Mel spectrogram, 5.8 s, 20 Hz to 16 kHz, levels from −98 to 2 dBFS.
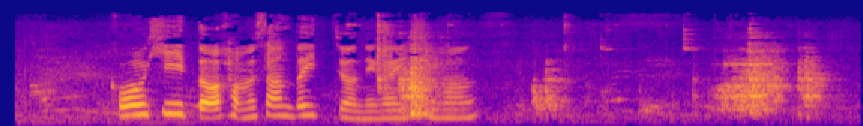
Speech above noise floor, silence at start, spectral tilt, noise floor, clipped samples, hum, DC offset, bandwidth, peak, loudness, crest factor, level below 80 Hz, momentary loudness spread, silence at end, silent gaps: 28 dB; 0.2 s; -3.5 dB/octave; -49 dBFS; under 0.1%; none; under 0.1%; 11.5 kHz; -2 dBFS; -22 LUFS; 22 dB; -78 dBFS; 25 LU; 0.25 s; none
